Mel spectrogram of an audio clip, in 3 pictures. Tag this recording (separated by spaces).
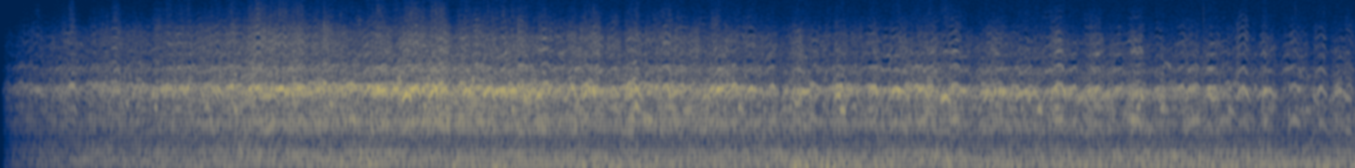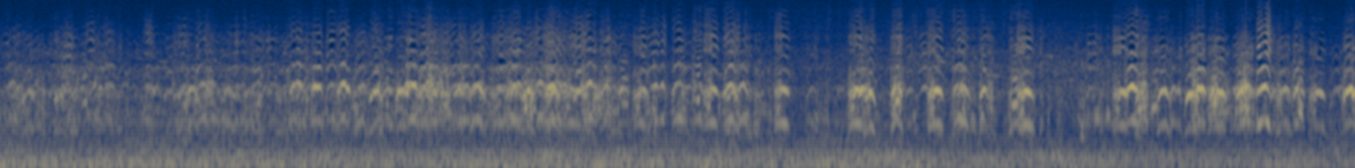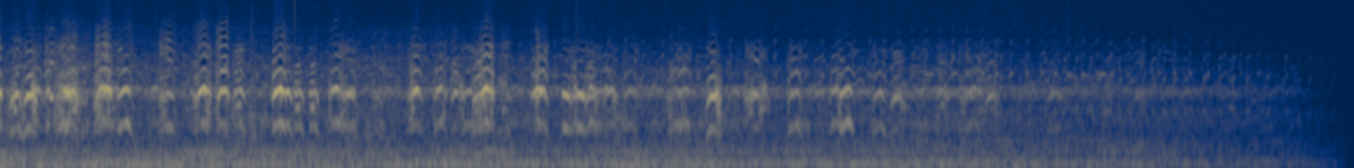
chen-caerulescens snow-geese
